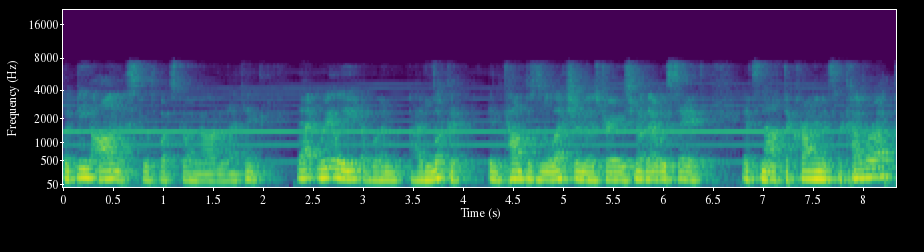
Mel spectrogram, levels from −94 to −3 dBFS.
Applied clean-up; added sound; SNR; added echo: none; Wind instrument, woodwind instrument; 19 dB; reverberation time 0.7 s.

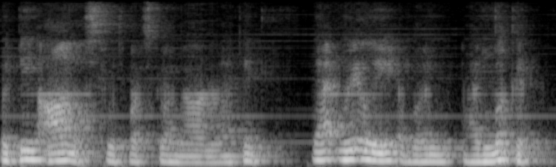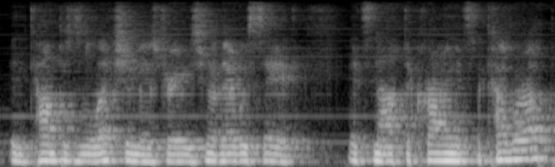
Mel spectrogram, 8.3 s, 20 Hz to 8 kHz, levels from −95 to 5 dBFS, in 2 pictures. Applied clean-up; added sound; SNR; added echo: neural separator model SepFormer DNS4.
